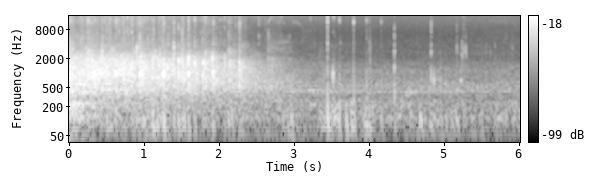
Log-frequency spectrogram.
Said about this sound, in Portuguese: Aplaude direito, gente. Deus é bom demais. Aleluia.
